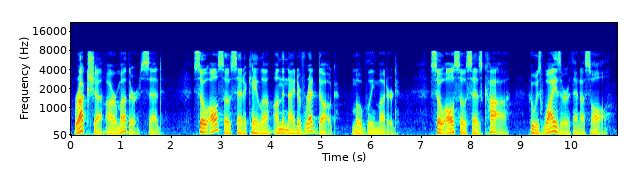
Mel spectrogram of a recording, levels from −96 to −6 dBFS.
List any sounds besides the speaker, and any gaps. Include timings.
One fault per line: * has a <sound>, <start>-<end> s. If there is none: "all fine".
all fine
